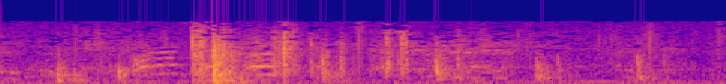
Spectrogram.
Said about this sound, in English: I'll lock the door.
